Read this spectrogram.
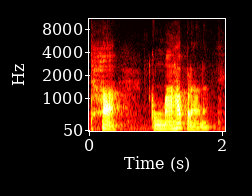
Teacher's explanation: e não é Thagata, é Ta, com Mahaprana. Então, Ta é Alpaprana, Ta, Mahaprana.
